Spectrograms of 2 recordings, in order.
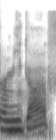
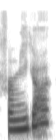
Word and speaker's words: Farmiga: I can't Farmiga, remember. Farmiga.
